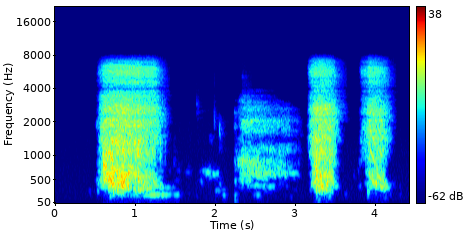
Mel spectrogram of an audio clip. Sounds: Sniff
